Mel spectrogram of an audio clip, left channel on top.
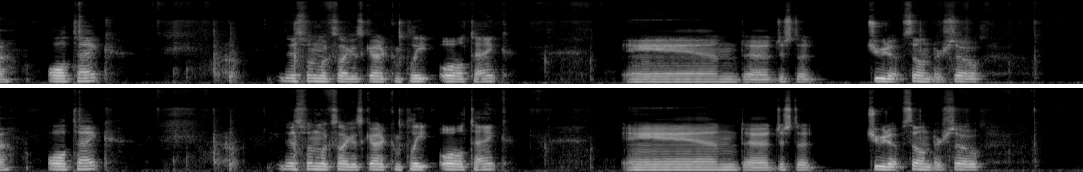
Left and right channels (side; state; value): both; normal; correlation 0.47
